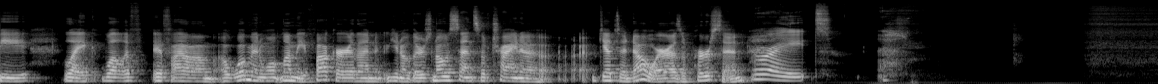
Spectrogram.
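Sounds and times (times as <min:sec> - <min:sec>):
speech: 0:00.0 - 0:09.1
deep breath taken to calm down: 0:10.8 - 0:11.5.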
